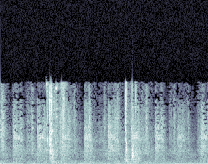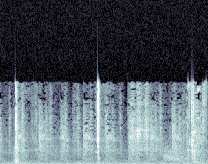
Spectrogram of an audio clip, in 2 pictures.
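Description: Machinery rattles and clanks steadily.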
